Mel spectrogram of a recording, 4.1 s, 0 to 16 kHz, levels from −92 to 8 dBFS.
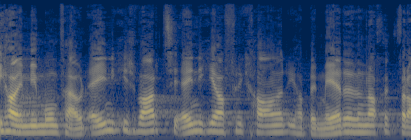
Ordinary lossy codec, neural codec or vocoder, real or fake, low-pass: none; none; real; 14.4 kHz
